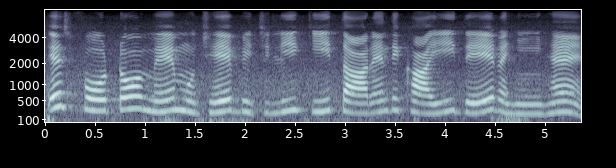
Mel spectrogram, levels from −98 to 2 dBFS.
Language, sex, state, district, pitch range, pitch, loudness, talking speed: Hindi, female, Madhya Pradesh, Katni, 230-275 Hz, 250 Hz, -17 LUFS, 125 wpm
